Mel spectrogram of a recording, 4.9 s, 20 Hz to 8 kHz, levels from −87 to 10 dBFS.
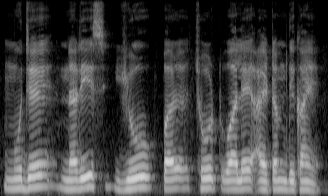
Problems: none marked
